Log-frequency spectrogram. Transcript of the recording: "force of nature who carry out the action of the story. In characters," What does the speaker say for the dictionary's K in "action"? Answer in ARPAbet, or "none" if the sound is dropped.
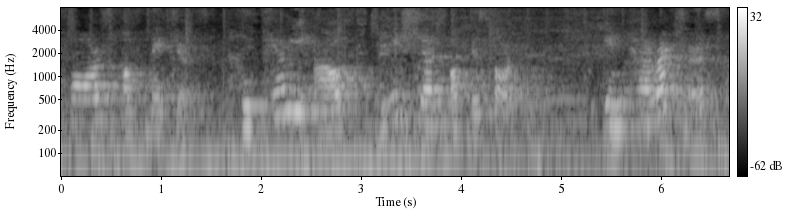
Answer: none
